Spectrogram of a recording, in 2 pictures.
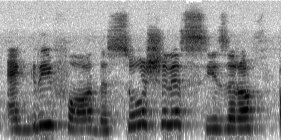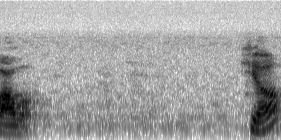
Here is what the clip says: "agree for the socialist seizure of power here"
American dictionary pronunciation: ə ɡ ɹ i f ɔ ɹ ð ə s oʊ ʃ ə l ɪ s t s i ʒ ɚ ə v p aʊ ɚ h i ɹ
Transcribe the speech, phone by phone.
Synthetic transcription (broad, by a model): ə ɡ ɹ i f ɔ ɹ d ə s oʊ ʃ ə l ɪ s t s i z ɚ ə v p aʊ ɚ h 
